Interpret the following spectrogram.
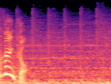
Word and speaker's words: Winckel: taking down mixu two it is Winkle or vinkle but I'm told uh that it is in fact Winkle so there you go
